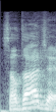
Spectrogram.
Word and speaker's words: Saldaje: Saldaje.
